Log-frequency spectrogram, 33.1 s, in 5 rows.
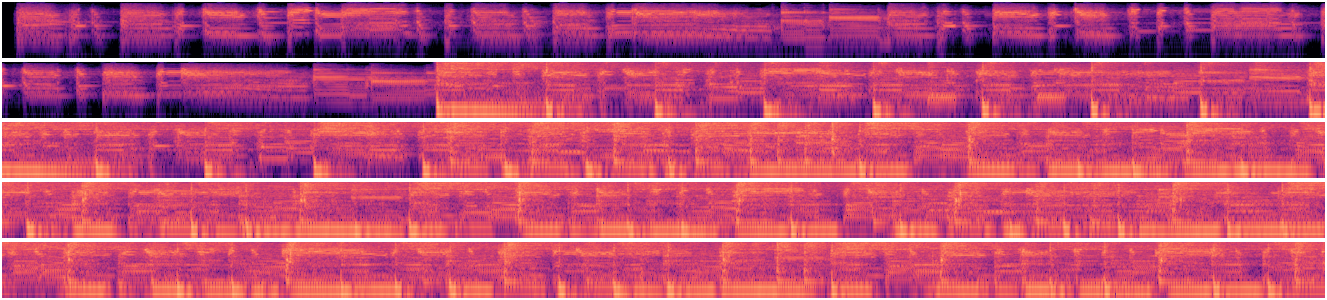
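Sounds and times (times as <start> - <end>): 
zouk music: 8.8 - 33.0.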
